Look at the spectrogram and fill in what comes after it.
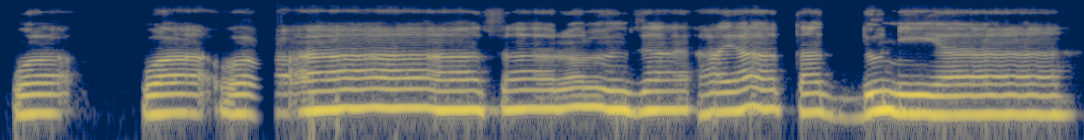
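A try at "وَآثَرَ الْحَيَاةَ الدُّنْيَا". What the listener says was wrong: হাটা আবার মাঝে মাঝে জিম মনে হচ্ছে, তাই না? জিম হয়ে যাচ্ছিল আর একটু হলে।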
